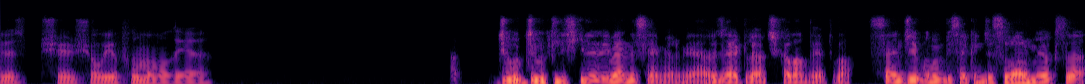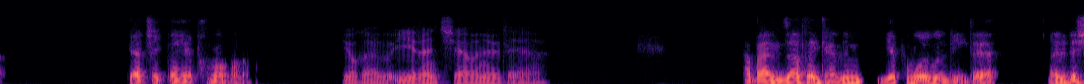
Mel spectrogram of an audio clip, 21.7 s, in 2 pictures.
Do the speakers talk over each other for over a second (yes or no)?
no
